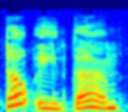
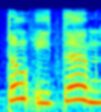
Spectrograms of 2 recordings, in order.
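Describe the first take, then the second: First: It is said in a low voice. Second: It is said in a tiny voice.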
